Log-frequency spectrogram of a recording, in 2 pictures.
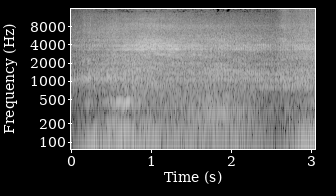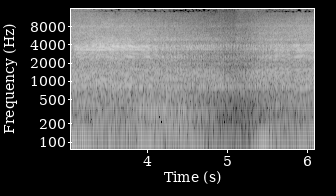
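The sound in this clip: A car engine is revved by hand at the carburetor, with a loose V-belt on the alternator: a loud, steady roar that swells in a couple of revs.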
